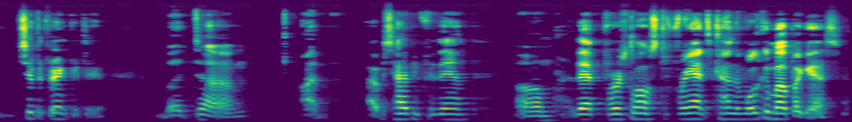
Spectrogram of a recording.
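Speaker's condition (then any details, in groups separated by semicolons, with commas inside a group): Cerebral palsy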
